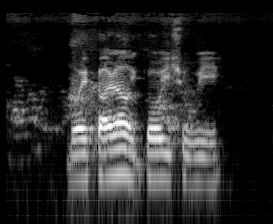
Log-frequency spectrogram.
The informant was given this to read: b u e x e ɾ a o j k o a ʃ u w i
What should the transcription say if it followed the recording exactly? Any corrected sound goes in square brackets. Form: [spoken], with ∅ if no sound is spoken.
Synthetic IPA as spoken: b [o] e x [a] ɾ a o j k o [i] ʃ u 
